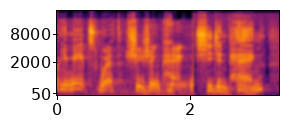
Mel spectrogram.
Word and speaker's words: Xi Jinping: Xi Jinping, neither of these are right, okay? His surname is Xi, which it starts with X, and the X sound in Chinese, to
